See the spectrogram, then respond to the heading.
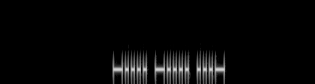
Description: Morse code, heard as a keyed tone, about 40 wpm, 700 Hz. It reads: 66V
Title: All Cut Numbers - 3-Digit 40wpm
